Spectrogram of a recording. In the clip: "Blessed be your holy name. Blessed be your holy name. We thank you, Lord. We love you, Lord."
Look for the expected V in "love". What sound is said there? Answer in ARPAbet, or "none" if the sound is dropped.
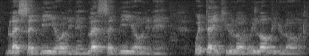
V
